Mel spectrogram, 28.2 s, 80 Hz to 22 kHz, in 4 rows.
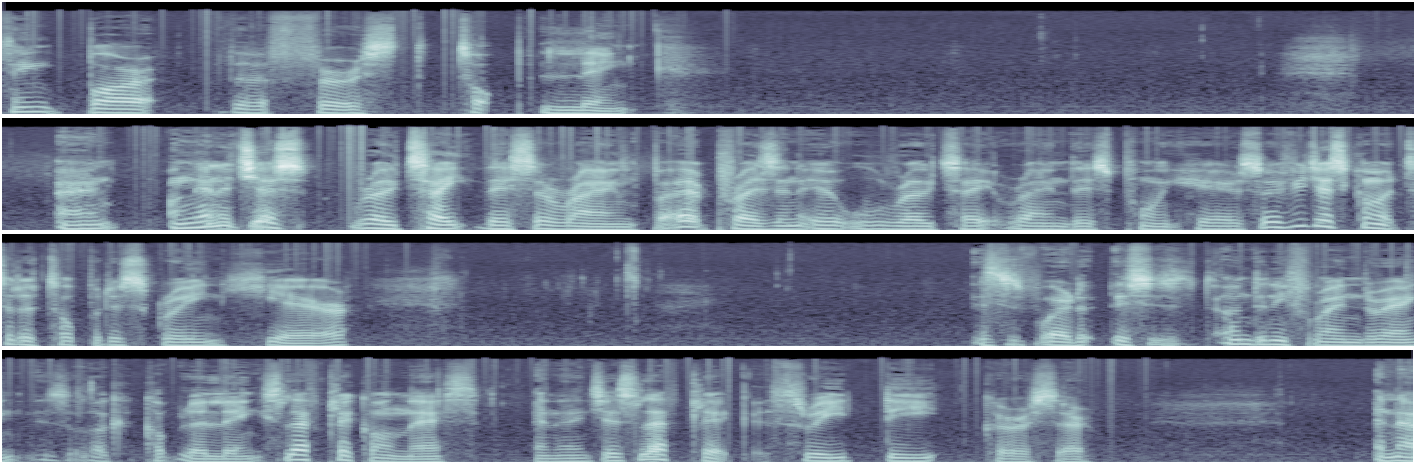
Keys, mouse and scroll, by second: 7.2-8.6 scroll up 2, 8.6-11.6 shift+middle drag, 22.6 click, 27.8-28.2 scroll down 3.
